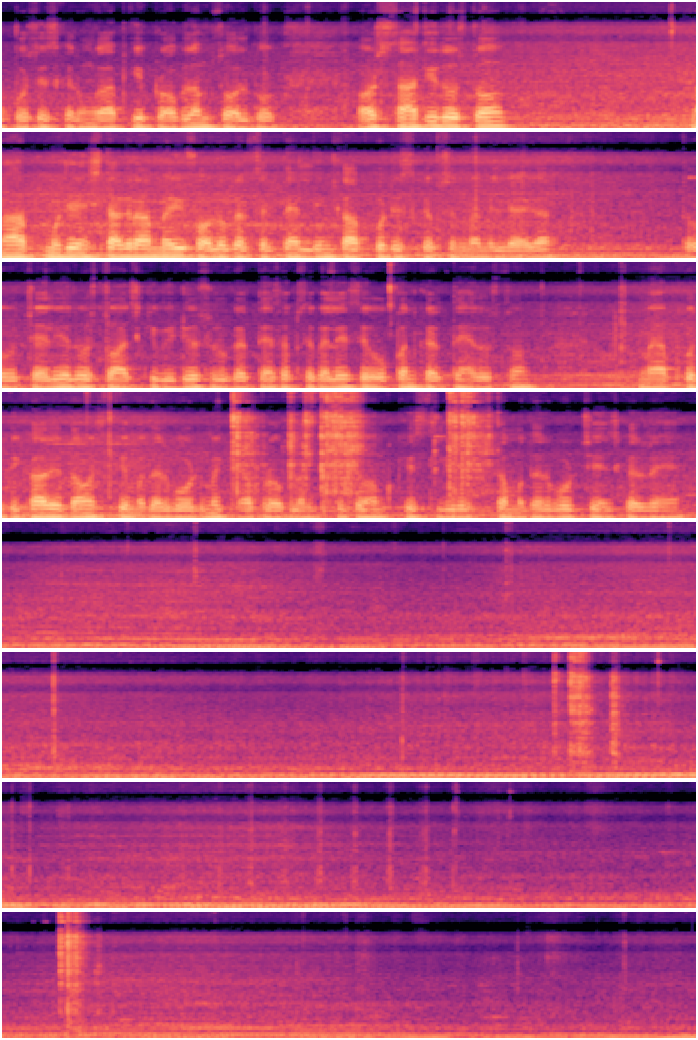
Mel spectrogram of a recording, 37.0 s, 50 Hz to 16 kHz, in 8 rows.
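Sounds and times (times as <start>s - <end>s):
clicks and clinks of tools: 15.4s - 17.4s, 25.8s - 28.3s, 32.8s - 33.3s.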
